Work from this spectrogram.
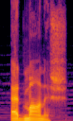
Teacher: admonish has 3 syllables, and the stress is on that second syllable, mon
